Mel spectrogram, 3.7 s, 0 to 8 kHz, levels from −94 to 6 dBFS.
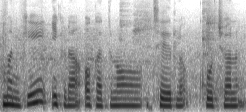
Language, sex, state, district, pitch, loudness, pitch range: Telugu, female, Andhra Pradesh, Annamaya, 185 Hz, -16 LUFS, 180-200 Hz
